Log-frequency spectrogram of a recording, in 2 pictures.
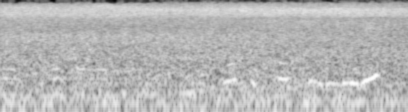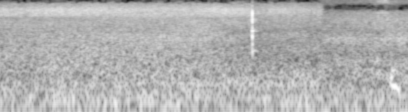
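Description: The Vallorbe waterfall gives a steady, loud, close roar of rushing water that fills the whole clip without letting up.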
